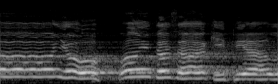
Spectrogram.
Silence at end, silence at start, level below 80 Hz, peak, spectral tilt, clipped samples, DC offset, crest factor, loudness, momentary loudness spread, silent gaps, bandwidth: 0 s; 0 s; -72 dBFS; -8 dBFS; -3.5 dB/octave; under 0.1%; under 0.1%; 14 dB; -23 LUFS; 5 LU; none; 13.5 kHz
